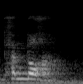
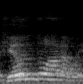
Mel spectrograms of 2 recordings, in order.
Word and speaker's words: 판도화: 이게 옛날에 옛날 많은 많은 사람들은 이걸 변도화라고 읽었어요. 변도화 변자를 분별할 때 변자. 이게 요렇게 쓰나?이 이 글자 잘 모르겠네. 변노화라고 이랬는데 윤천 선생이 민족성 윤창아 선생이 변자가 아니고 이게 판이다.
